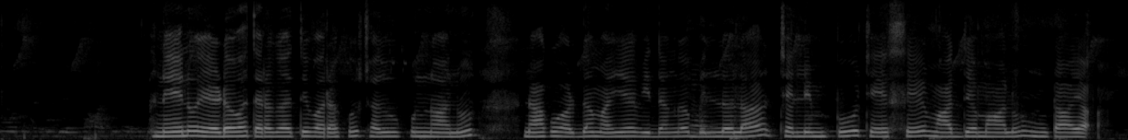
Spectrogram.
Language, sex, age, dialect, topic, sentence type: Telugu, male, 51-55, Telangana, banking, question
